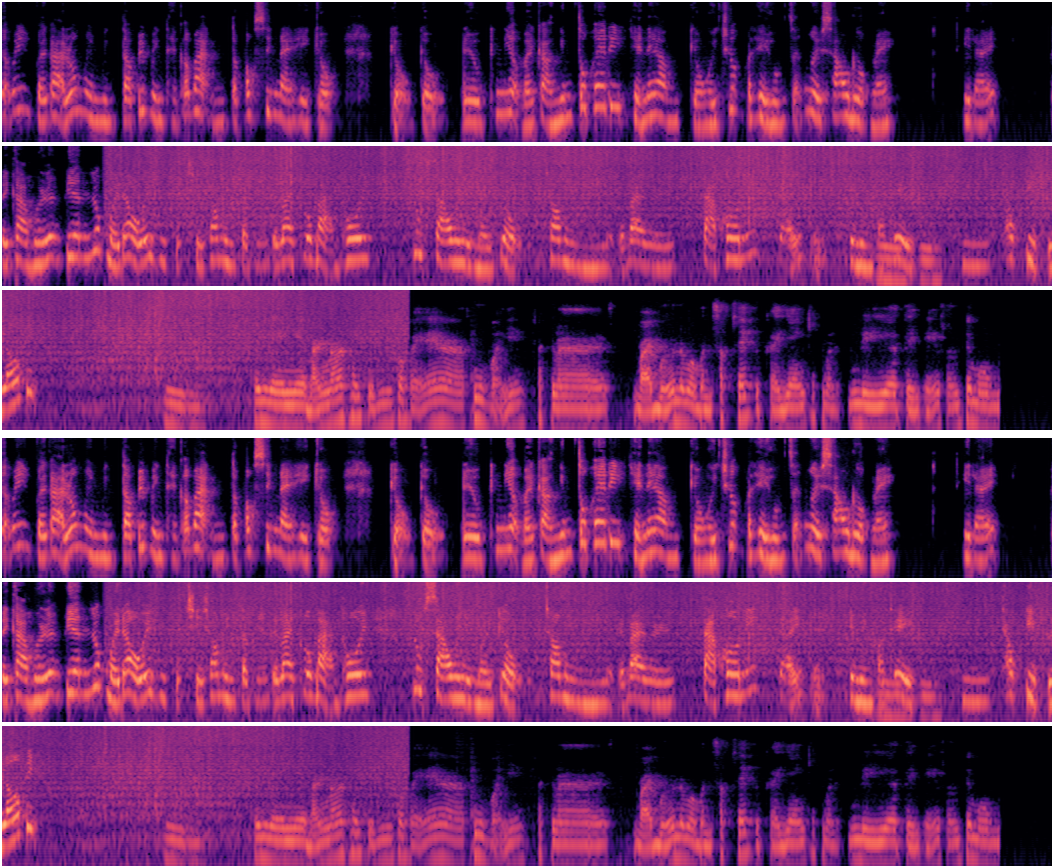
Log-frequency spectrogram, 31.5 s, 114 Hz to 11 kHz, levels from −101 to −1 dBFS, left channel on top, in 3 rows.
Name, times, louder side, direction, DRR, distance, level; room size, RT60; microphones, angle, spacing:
voice 1, 0.0-8.9 9.6-9.9 10.5-17.2 17.5-19.6 20.1-21.4, right 3 dB, 65° right, 1.0 m, -32 dB
sound 1, 11.5-25.1, left 2 dB, 10° left, 1.1 m, -40 dB
voice 2, 19.2-19.9 22.6-23.0 23.5-26.2 26.5-31.0, left 4 dB, 85° left, 0.8 m, -38 dB
sound 2, 20.0-27.4, right 4 dB, 25° right, 3.8 m, -62 dB
head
